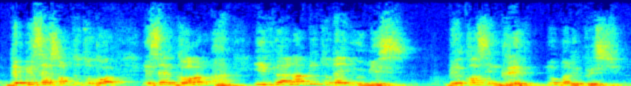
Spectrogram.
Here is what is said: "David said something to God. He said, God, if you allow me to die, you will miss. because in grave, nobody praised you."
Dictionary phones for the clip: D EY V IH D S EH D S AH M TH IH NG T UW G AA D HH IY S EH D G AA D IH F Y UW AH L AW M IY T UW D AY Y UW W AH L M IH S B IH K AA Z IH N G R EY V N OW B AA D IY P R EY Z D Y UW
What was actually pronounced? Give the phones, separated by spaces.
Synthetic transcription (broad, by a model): D EY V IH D S EH D S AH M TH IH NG T UW G AA D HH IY S EH D G AA D IH F Y UW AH N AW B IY T UW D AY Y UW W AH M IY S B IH K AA S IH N G R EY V N OW B AA D IY P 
